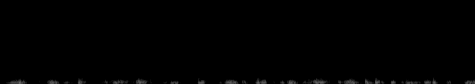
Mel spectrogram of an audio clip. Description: In this video my heartbeat is smooth and soothing.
